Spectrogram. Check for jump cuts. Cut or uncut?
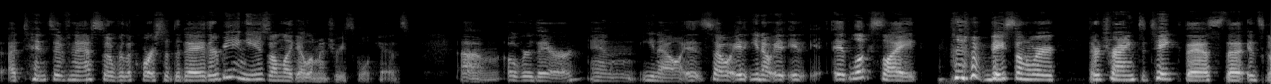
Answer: uncut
